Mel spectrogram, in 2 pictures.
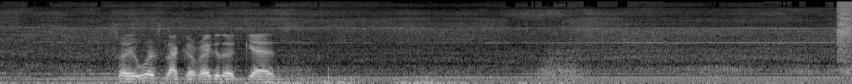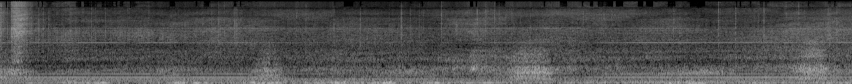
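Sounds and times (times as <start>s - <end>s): pressure washer humming: 0.0s - 17.0s
short loud hisses: 8.4s - 9.0s.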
